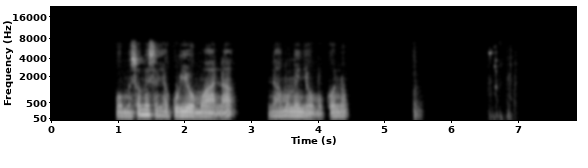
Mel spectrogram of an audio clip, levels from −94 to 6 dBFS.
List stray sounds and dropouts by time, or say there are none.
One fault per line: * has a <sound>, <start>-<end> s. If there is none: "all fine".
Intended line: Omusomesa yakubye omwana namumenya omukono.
* has a laugh, 5.4-5.6 s
* has a squeak, 6.6-7.0 s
